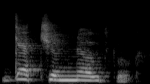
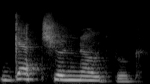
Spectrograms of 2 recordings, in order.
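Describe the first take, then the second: First: The t and y merge into ch. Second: The t and y merge into ch.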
